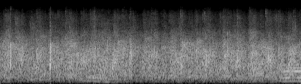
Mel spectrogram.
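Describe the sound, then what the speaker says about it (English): Loud, sustained applause from a business forum audience for a speaker, a thick wash of clapping that stays even from start to finish and fills the room. "He deserves a wonderful head of applause"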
